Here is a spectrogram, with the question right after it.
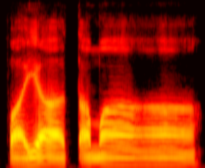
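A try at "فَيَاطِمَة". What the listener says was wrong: তাতেও একটা টান হবে, কারণ আলিফ আছে সামনে। গুড, এই ইয়াটা থাকলো না। মাসুদ ভাই খেয়াল করছেন, এই ইয়া কিন্তু উচ্চারণ করে নাই, শুধু আলিফ উচ্চারণ করছে।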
